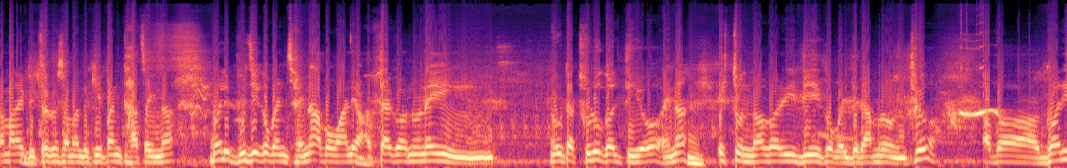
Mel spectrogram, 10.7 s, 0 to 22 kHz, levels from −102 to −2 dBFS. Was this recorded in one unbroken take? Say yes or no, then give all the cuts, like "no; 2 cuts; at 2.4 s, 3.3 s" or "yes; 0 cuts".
yes; 0 cuts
